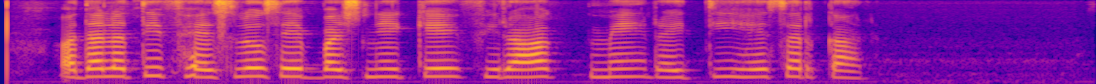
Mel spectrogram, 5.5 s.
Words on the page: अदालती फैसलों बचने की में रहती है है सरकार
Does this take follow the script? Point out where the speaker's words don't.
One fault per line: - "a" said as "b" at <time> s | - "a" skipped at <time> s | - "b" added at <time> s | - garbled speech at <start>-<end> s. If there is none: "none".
- "से" added at 1.3 s
- "फिराक" added at 2.3 s
- "है" skipped at 3.8 s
